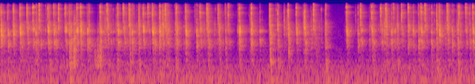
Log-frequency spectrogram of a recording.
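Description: Fingertips type rapidly on the clicky blue-switch keys of a backlit plastic mechanical keyboard. Dense, sharp, bright clicks follow one another with very short decay and almost no low end, pausing briefly near the middle before resuming.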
